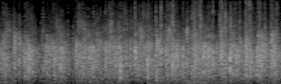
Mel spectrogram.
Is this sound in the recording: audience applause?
yes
